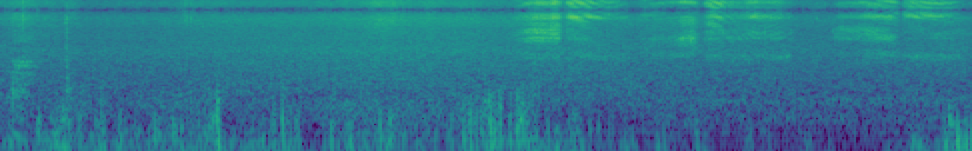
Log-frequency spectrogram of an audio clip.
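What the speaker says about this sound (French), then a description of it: "désolé s'il y a un petit peu de vent et que ça peut être un peu compliqué à entendre" Gusty wind buffets the microphone, producing a rough low rumble that rises and falls throughout, with faint rustling in the background.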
